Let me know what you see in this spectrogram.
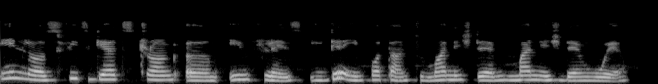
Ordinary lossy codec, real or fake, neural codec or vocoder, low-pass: none; real; none; none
